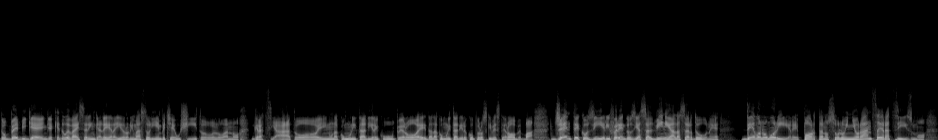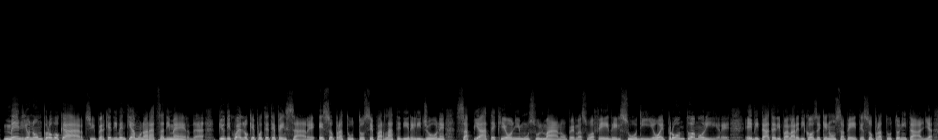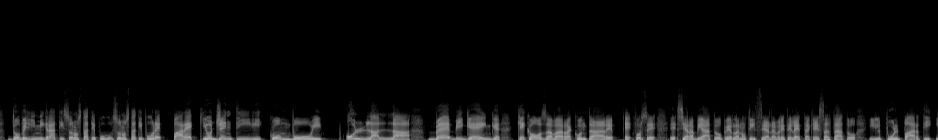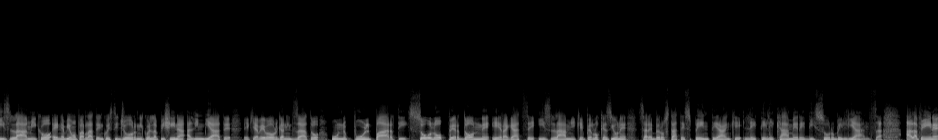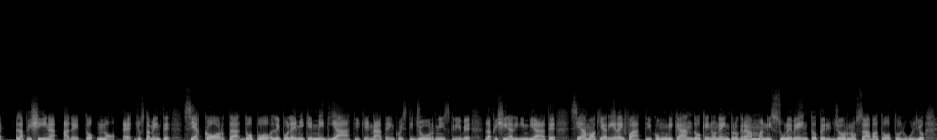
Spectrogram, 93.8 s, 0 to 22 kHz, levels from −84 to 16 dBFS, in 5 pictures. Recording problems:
muffled; very; fading above 3 kHz

